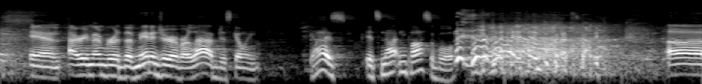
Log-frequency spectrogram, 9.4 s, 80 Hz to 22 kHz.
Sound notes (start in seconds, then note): 6.1 laughs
